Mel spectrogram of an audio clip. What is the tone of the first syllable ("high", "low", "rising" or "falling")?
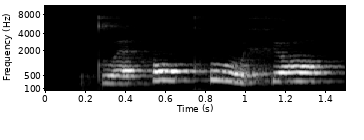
low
